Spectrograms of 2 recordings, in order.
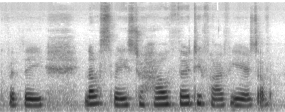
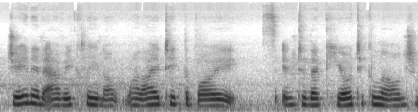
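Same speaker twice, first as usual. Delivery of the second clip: ordinary delivery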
